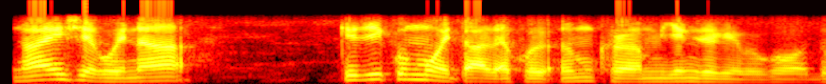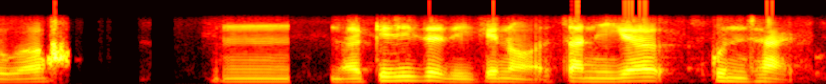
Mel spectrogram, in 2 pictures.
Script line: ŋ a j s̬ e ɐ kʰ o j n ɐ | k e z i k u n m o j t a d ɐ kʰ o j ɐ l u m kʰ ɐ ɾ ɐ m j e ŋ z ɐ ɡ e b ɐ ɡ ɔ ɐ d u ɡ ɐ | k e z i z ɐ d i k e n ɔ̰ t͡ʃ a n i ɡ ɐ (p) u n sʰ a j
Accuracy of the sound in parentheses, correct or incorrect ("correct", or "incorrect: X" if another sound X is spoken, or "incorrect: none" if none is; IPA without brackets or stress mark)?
incorrect: k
